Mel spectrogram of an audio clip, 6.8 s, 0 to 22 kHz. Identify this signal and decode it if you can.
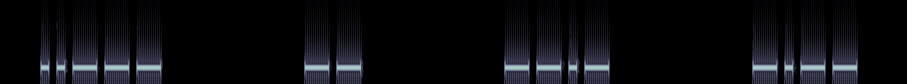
Morse code, heard as a keyed tone, about 20 wpm, spaced as for 7 wpm, 700 Hz. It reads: 2MQY
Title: USA Call Signs - 6x Character Spacing - 20wpm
